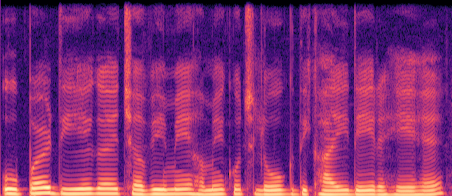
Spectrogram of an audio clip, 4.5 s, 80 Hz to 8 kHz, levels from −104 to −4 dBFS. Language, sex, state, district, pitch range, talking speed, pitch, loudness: Hindi, female, Assam, Kamrup Metropolitan, 165-190 Hz, 160 wpm, 175 Hz, -14 LUFS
